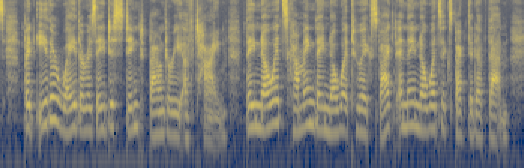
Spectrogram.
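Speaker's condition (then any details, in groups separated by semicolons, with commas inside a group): No condition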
